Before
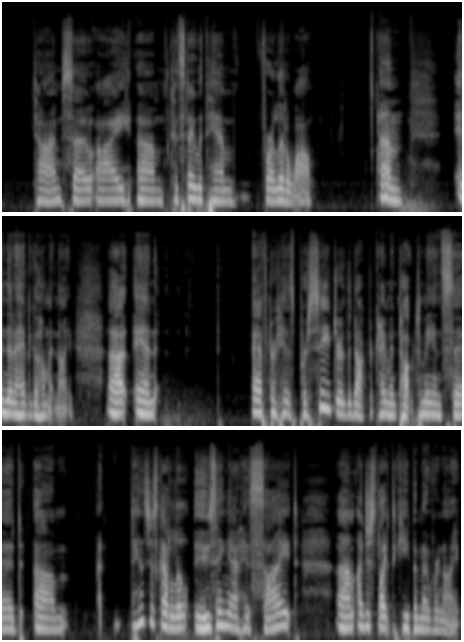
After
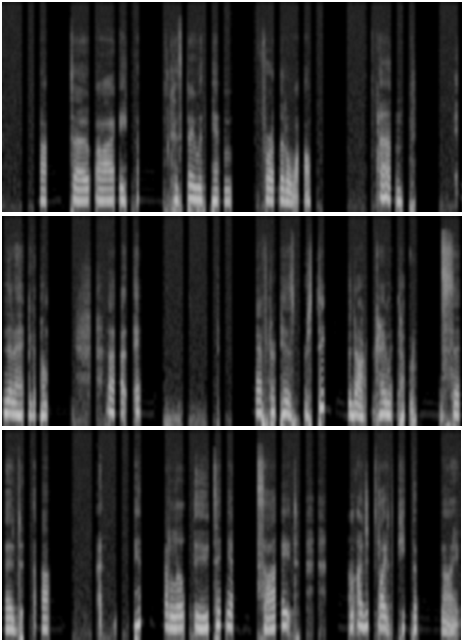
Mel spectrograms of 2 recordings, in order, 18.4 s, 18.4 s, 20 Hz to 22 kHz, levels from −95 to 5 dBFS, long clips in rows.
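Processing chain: bass shelf 240 Hz +6.5 dB; 10.34–12.07 s: transient shaper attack -2 dB, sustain +11 dB; peak limiter -20.5 dBFS, peak gain reduction 14 dB; level rider gain up to 4 dB; word length cut 10-bit, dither triangular; trance gate "xxx.x.x....xxx." 183 bpm -60 dB

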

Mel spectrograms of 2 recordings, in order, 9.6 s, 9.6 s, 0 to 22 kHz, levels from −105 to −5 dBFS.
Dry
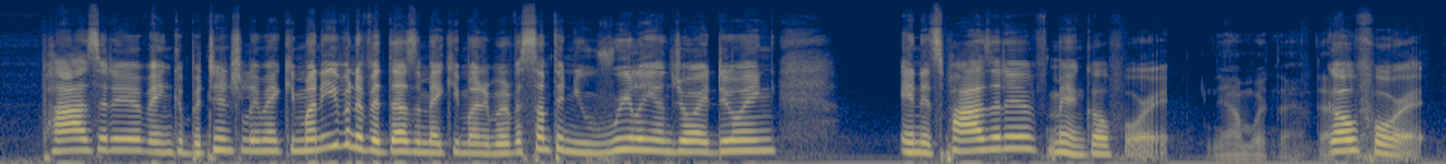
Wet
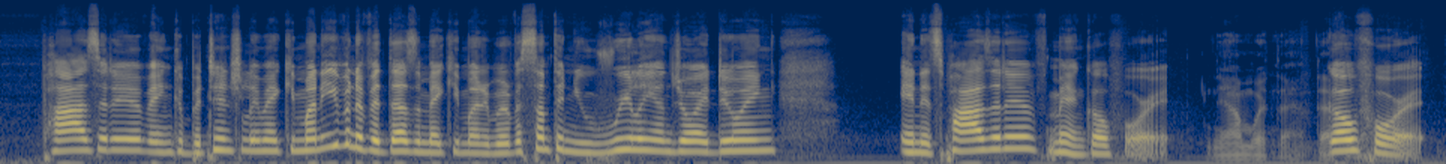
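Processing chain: bass shelf 150 Hz -8.5 dB

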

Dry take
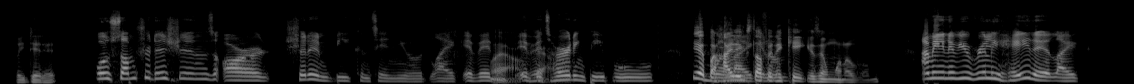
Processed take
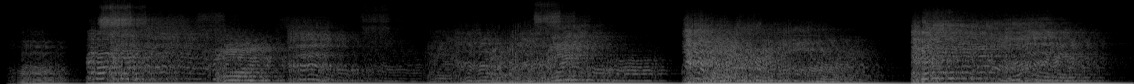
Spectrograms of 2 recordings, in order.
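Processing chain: every event in the spectrogram widened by 240 ms; full-wave rectifier; on a send: feedback delay 150 ms, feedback 43%, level -6.5 dB; on the sum: expander -35 dBFS; Schroeder reverb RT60 3.5 s, combs from 32 ms, DRR 18.5 dB; compression, threshold -19 dBFS, peak gain reduction 7 dB; trim -7 dB

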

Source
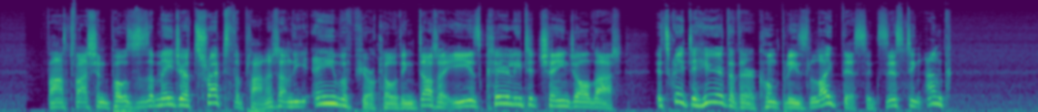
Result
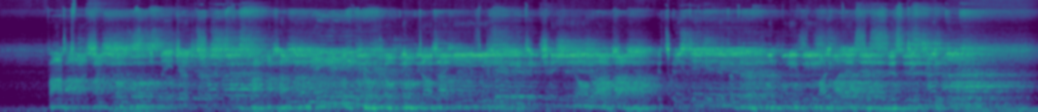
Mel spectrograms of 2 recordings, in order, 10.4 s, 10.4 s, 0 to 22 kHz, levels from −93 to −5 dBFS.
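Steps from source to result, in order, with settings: FFT filter 100 Hz 0 dB, 210 Hz -30 dB, 320 Hz -26 dB, 930 Hz -7 dB, 1.8 kHz -13 dB, 4.2 kHz +15 dB, 6.6 kHz -11 dB, 9.8 kHz -18 dB, 15 kHz +13 dB; reverberation RT60 2.1 s, pre-delay 134 ms, DRR -3.5 dB; level rider gain up to 12 dB; in parallel at -12 dB: saturation -13 dBFS, distortion -12 dB; on the sum: high-pass 66 Hz; reverse; compression 10:1, threshold -23 dBFS, peak gain reduction 15.5 dB; reverse; companded quantiser 8-bit; treble shelf 5.2 kHz +6.5 dB; trim -9 dB

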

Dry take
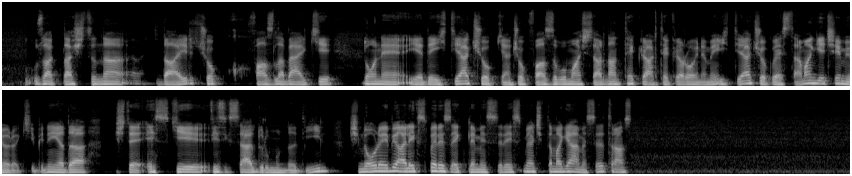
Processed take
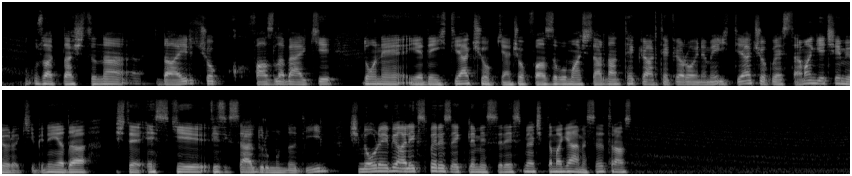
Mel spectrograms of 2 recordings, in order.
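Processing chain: flange 0.21 Hz, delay 1.3 ms, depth 3.1 ms, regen +32%; trim -2.5 dB

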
